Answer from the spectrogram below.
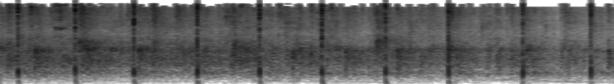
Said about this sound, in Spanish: Ese es el Espíritu Santo. Dele un aplauso, por favor, porque es digno de aplaudirle.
